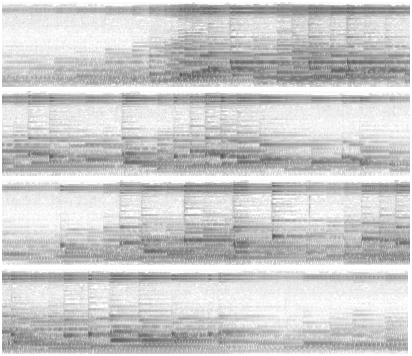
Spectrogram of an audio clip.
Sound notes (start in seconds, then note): none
